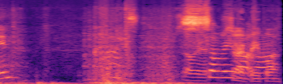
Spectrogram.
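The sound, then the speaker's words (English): A chair is pushed back in a panic, scraping and thumping against a wall, one short dull knock amid the noise, while people keep talking over it. “The chair moved and.”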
